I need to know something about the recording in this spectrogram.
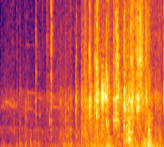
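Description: A heavy fabric bag holding an inflatable raft rustling and scraping as it is dragged out of a car roof box, getting louder toward the end as it comes free.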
